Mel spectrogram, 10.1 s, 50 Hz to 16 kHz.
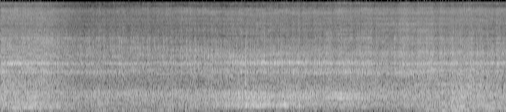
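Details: Wrenn West Country class model loco Lyme Regis, unrun since the 80s, after servicing: couplings freed of paint on bearings, joints greased. Steady, even whirring hum from the small motor, no catching or rattles; runs smoothly, sounds healthy.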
